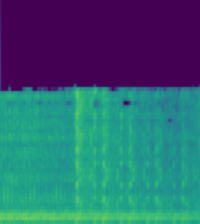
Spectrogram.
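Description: Reggae record playing on a turntable: the song's intro, a dense held chord with a few percussion hits about a second in.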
